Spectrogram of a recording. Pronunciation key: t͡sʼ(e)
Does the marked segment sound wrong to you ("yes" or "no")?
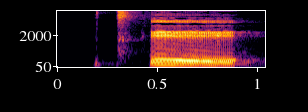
no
